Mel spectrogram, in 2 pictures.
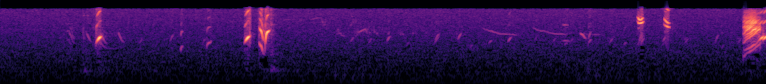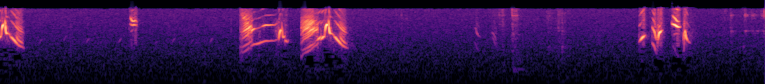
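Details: Caged European goldfinch singing and attracting other goldfinches: scattered bright, high twittering bursts and short chirps separated by pauses of about a second.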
